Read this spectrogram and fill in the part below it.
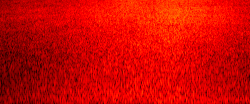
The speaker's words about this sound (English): We stand above a surging spray of water that's about to leave the plant and enter the Willamette River.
